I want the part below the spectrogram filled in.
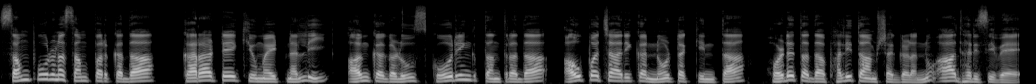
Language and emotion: Kannada, neutral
